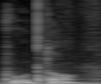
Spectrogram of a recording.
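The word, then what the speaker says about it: ぶどう: In the word budo, both syllables begin with a voiced stop. It is unique in Wu Chinese because in Mandarin, both syllables will start with voiceless stops, and the pronunciation goes like putao.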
